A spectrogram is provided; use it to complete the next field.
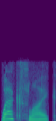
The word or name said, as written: waxlike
